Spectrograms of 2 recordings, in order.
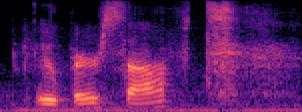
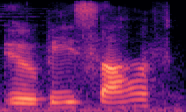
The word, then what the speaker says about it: Ubisoft: uoft it's not what Uber soft Uber soft you mean Ubisoft Ubisoft depending on how you want to pronounce it yeah is it yes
